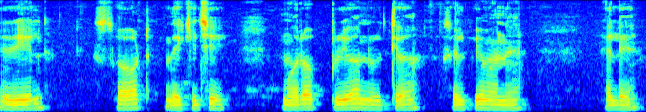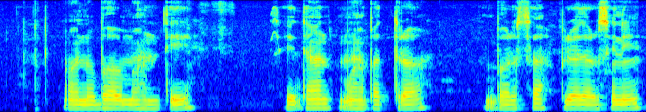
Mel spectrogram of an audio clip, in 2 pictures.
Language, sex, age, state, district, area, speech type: Odia, male, 18-30, Odisha, Boudh, rural, spontaneous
